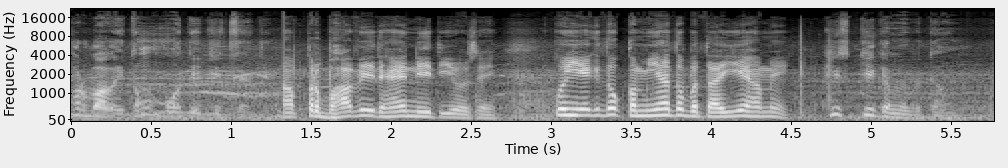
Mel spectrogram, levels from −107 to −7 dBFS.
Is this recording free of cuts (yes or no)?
yes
